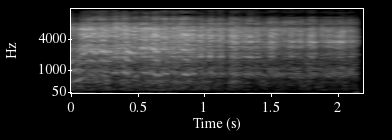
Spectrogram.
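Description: Radio-controlled rock racer truck driving over a gravel road: its motor running and its tyres crunching on the loose gravel.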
